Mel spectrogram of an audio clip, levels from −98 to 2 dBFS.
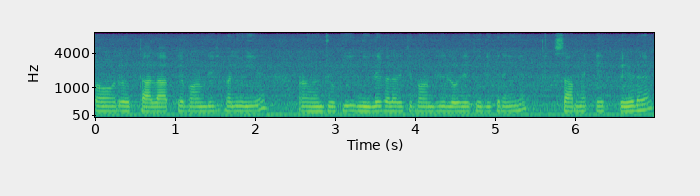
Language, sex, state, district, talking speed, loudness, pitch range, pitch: Hindi, male, Bihar, Gopalganj, 205 wpm, -22 LUFS, 130-140 Hz, 135 Hz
